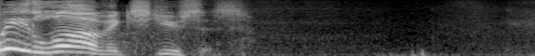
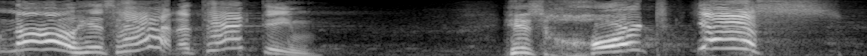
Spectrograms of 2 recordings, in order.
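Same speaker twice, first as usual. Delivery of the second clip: excited yes; 8 semitones higher, much slower than usual. Pretend. Boston heart joke.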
